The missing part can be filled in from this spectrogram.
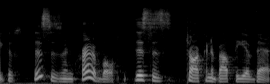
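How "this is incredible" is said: plain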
